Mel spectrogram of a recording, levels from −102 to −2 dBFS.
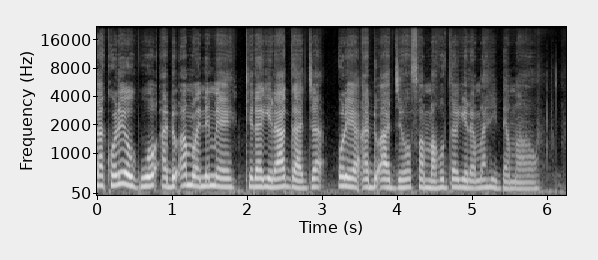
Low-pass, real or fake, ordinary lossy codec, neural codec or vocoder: none; fake; none; codec, 44.1 kHz, 3.4 kbps, Pupu-Codec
